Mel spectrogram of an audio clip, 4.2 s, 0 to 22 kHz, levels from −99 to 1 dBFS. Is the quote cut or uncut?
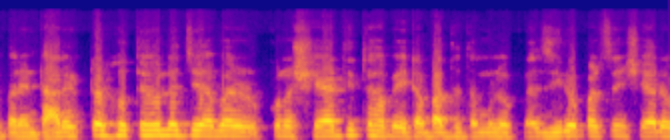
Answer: uncut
